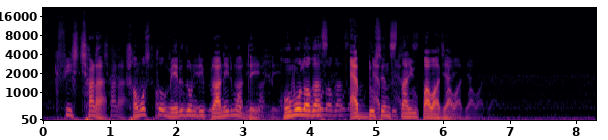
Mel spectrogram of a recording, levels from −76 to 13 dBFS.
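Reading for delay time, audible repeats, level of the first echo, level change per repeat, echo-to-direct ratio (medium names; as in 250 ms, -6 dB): 331 ms, 2, -16.5 dB, -13.0 dB, -16.5 dB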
